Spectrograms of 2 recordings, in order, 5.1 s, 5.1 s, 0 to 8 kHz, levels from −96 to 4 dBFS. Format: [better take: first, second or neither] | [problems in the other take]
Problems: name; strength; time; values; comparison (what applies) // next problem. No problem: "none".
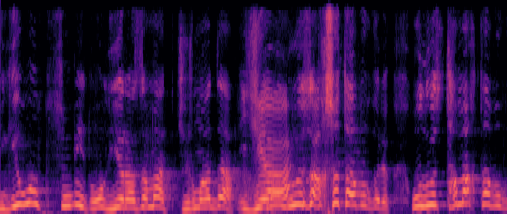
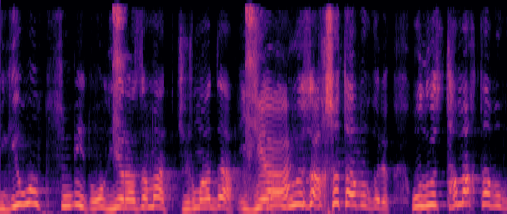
first | background sound (Tambourine); 19 dB below the speech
